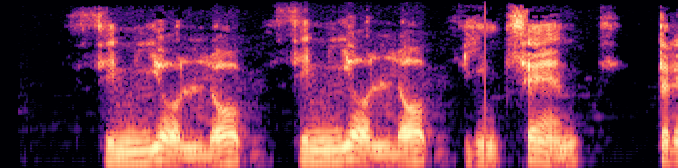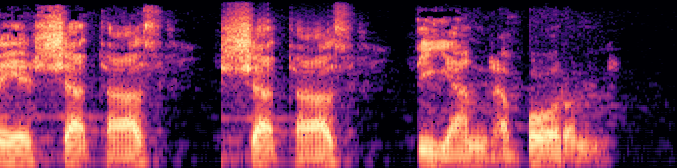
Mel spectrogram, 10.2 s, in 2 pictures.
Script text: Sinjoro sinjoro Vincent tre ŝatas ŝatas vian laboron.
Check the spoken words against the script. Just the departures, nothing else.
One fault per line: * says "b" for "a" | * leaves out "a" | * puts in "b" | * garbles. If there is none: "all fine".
all fine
